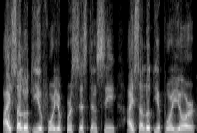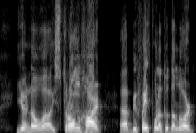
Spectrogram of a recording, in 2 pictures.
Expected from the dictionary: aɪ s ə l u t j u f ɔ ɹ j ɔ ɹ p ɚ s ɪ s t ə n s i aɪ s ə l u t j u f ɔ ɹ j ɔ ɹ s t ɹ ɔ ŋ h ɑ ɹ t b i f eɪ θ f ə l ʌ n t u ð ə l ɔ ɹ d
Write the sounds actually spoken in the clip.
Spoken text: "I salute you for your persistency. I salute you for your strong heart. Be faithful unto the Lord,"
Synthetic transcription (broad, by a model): aɪ s ə l u t j u f ɔ ɹ j ɔ ɹ p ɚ s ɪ s t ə n s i aɪ s ə l u t j u f ɔ ɹ j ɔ ɹ s t ɹ ɔ ŋ h ɑ ɹ t b i f eɪ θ f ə l ʌ n t u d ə l ɔ ɹ d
